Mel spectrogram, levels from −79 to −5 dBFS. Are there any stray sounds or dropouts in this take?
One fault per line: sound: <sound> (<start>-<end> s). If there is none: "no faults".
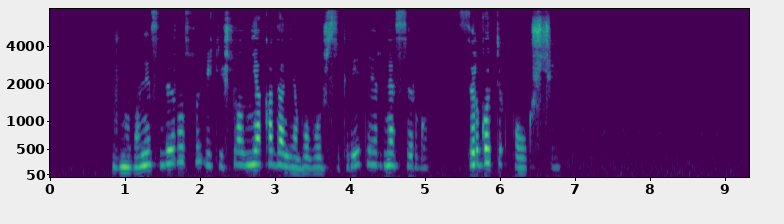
no faults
